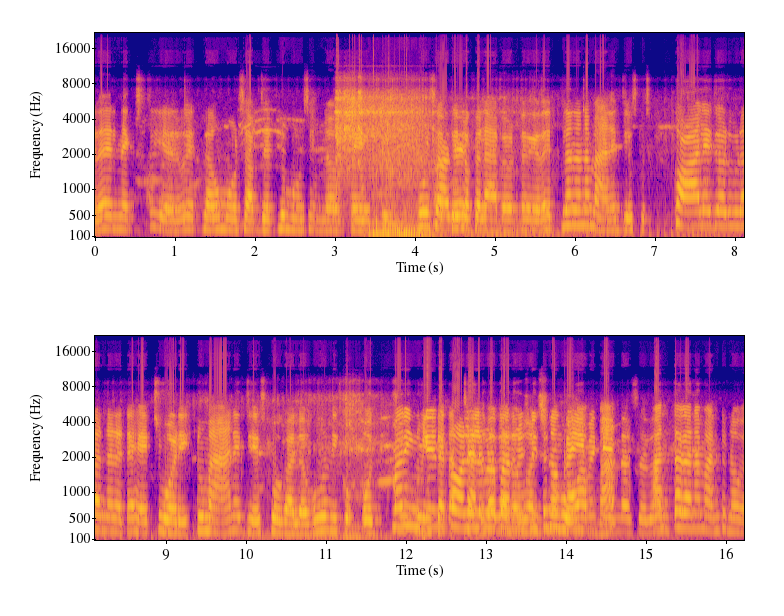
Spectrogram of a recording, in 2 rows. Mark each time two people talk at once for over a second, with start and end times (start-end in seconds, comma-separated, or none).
11.9-14.4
